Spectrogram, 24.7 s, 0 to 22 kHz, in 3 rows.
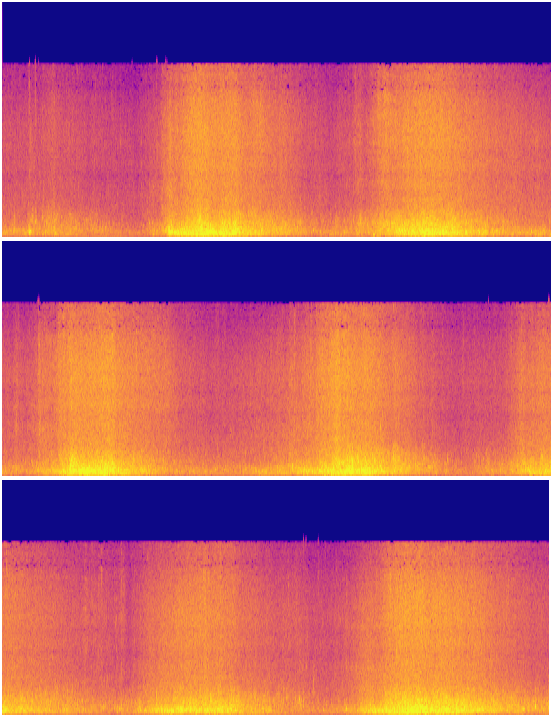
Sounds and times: waves breaking 15.8 - 21.0
waves breaking 21.6 - 24.6

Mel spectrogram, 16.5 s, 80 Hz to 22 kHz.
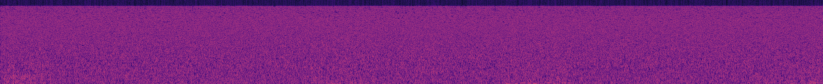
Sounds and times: static 0.0 - 16.4

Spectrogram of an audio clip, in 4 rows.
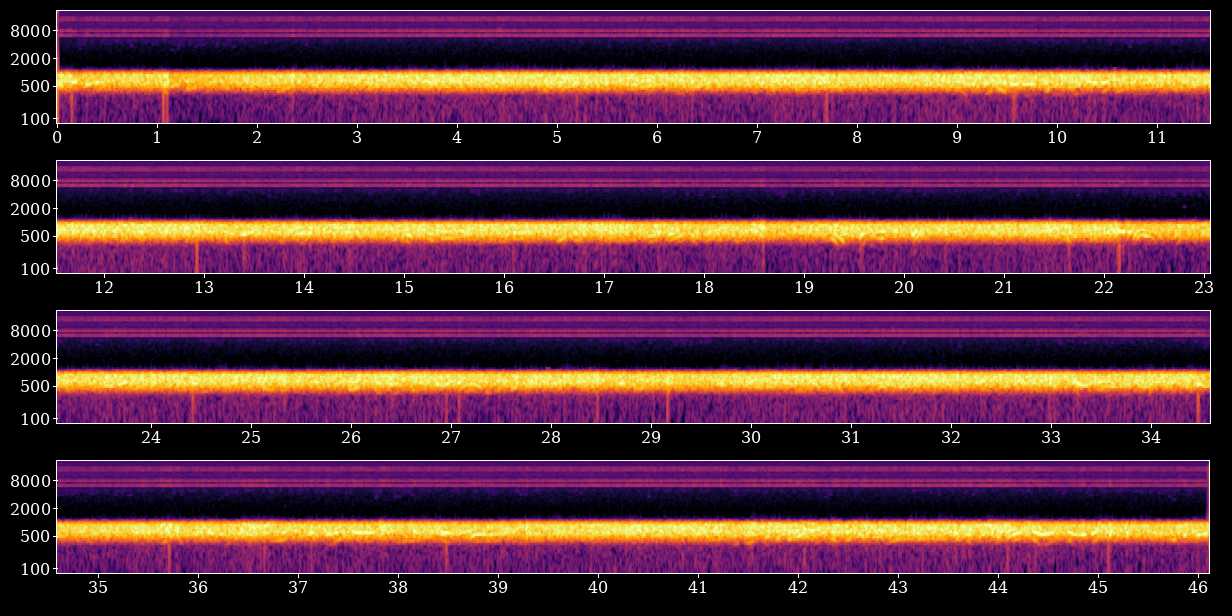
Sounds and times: radio 0.0 - 46.1

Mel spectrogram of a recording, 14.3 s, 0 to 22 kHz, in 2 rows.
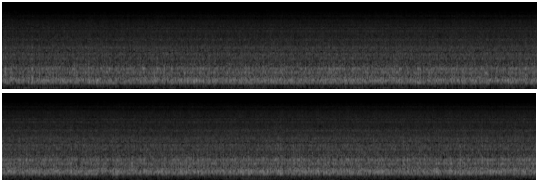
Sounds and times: Kettle Cycle 0.0 - 14.2

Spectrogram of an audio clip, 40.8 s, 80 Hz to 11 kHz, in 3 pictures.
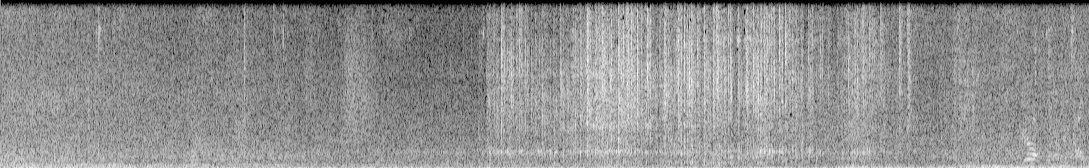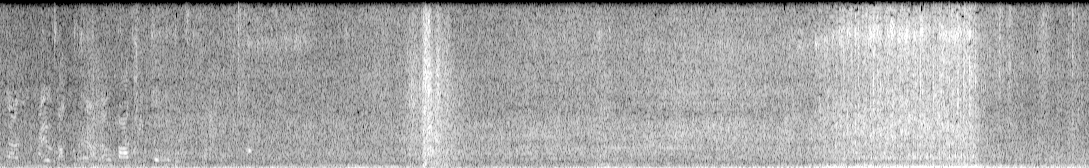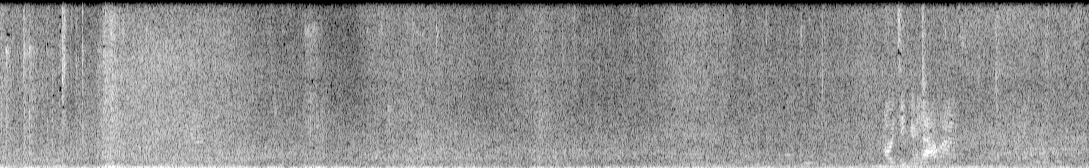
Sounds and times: cars 0.0 - 40.8
voices 12.6 - 17.0
voices 38.2 - 40.8

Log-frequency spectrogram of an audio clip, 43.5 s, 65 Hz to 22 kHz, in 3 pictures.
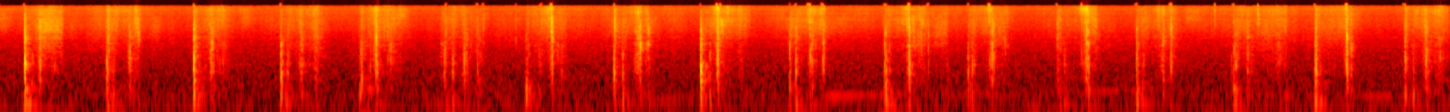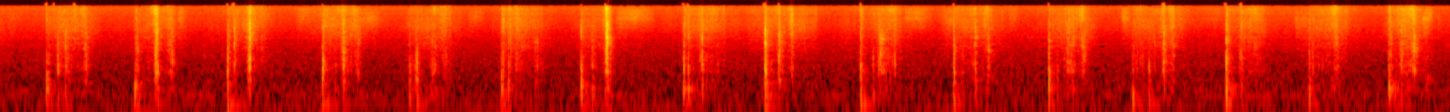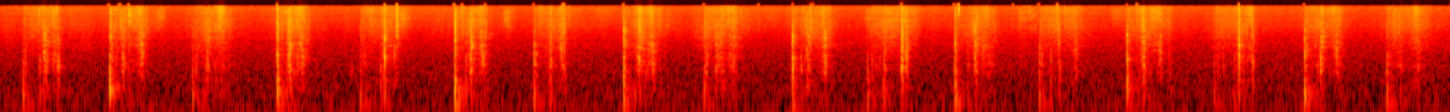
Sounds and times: Walking on soil 0.2 - 20.6

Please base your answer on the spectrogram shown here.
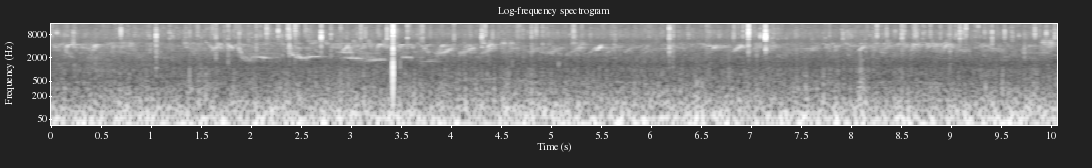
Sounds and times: birdsong 0.0 - 10.0
bonfire 0.0 - 10.0

